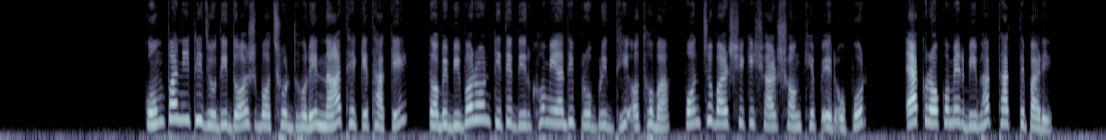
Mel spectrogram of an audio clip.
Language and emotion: Bengali, neutral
